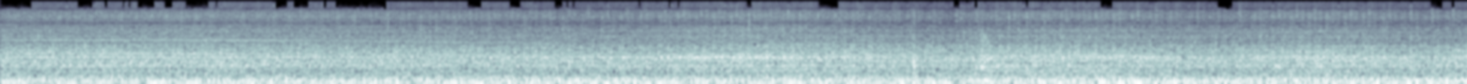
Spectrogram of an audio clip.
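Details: Old Ford turbo diesel truck, sat for years, first start after glow plugs on jump box, imperfect fuel line: even, steady diesel clatter at idle with faint turbo whistle and no misses; idling normally on its own power.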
